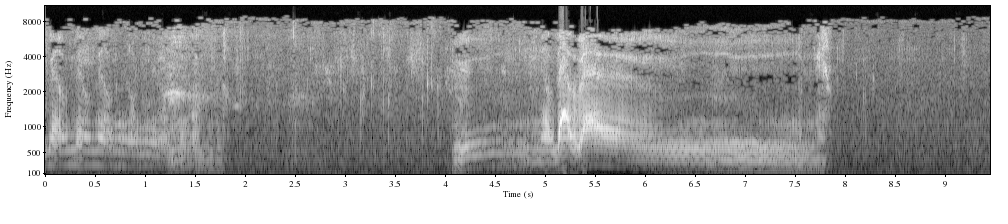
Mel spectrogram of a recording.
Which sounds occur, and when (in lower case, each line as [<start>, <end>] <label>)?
[0.00, 2.02] cat
[0.00, 9.45] mechanisms
[1.12, 2.02] laughter
[2.32, 2.74] breathing
[2.40, 3.46] cat
[2.94, 3.37] generic impact sounds
[3.61, 3.88] cat
[3.75, 3.86] generic impact sounds
[4.05, 7.87] cat
[4.41, 4.80] generic impact sounds
[8.20, 8.38] generic impact sounds
[9.11, 9.38] generic impact sounds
